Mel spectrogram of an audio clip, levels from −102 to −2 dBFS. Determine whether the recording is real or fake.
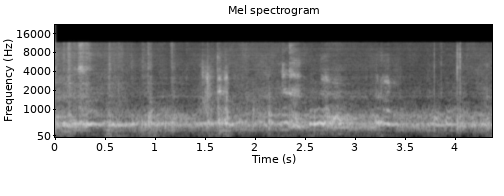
fake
